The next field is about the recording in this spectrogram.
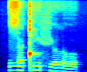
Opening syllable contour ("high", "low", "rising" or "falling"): high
